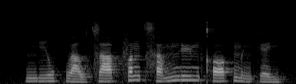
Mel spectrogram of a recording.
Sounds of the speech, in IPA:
ŋ iː˨˧ w kʷ aː˨˩ w t͡s aː˨ p̚ f ɐ˥ ŋ t͡sʰ ɐ˨˥ m n̪ yː˥ m kʰ ɔː˨˥ k̚ m ɪ˨˩ ŋ k e˨˩ j

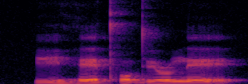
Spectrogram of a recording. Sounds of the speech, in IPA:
i ɦ e t̪ʰ o d̪ y ɹ n̪ e

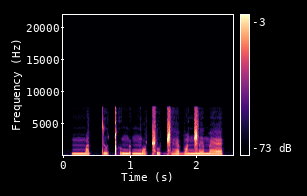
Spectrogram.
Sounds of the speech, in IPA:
mː ɑ tː ʊ ǃʰ ʊ ŋ ə˞ ŋ͡m ɔ ǁ u ɡ͡ǁ æ b ɑ ŋ͡ǁ ɛ m æ

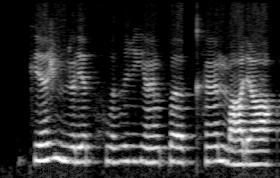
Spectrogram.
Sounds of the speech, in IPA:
kʲ ɛ˧˥ ʒ ɲ ə̃˧ ɾʲ ɛ˧ θ xʷ ə˧ ð i˧ j ɛ̃˧ l p ɜ˧ kʰ ɛ̃˧˥ m ɑ˧ ɾʲ ɑ˧

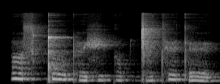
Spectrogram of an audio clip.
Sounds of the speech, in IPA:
ɔ s ǃ o pʰ ø fʲ ø k ɔ p ɡ͡ǀ ə tʰ ø tʼ ø

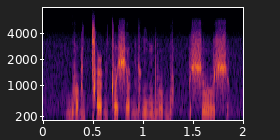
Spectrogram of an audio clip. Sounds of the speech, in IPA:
ɡ o ɡ ǀ ə˞ ɡ t o ʃ ɵ ɡ ɾ ɵ ɡ m b u ɡ | ʃ u ʃ

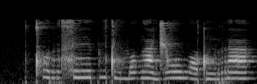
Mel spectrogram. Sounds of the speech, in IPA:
tʰ ʊ˦˨ r s eː˦ p i˦ t i˨ m ɔ˦ ɡ ã˦˨ d͡ʒ oː˦ w ɔ˨ t ũ˨ r ã˦

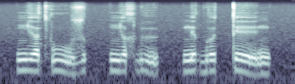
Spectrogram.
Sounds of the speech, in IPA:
ɲ eː ɐ̯ t͡sʼ uː z | ɲ ɐː x ɓ ʉ | n e ɐ̯ ɡ͡b ɵː tː eː ŋ

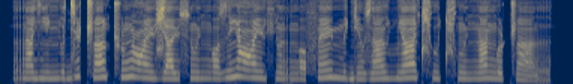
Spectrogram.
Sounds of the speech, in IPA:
r ã zʲ ẽ ɲ o dʲ e ʈ͡ʂ ã ʈ͡ʂ ũ ʕ ɛ̃ y̯ ʑ a y̯ s ũ y̯ ŋ ɔ z ĩ ʕ ẽ y̯ ç õ r ŋ ɔ f ɛ̃ y̯ m ɪ ɟ ẽ u̯ z ã u̯ ʎ ã t͡ɕʰ u t͡ɕʰ ũ y̯ ŋ ã ŋ o ʈ͡ʂ ã r

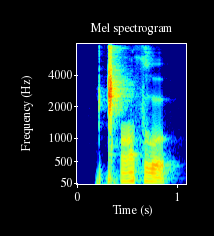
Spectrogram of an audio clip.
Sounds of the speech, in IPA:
ǁʰ ɑ̤ θ ɣ ʊ

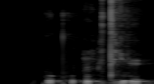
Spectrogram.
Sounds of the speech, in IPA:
kʷ e kʷʰ e p ẽ p i̤ t i̤ j y

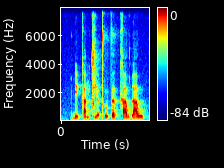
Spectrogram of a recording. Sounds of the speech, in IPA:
ɗ ḭ˧˨ k a̰˧˨ n t͡ɕ ḭ˧˨ ə̯ t̪ʰ u˨˦ t̪ əː˦˥ k̚ x a˨˩ w ɗ a˧ w

